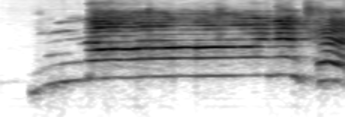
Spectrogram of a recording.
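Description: A long, high-pitched wail that rises in pitch at the start and is then held steady for about a second and a half.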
